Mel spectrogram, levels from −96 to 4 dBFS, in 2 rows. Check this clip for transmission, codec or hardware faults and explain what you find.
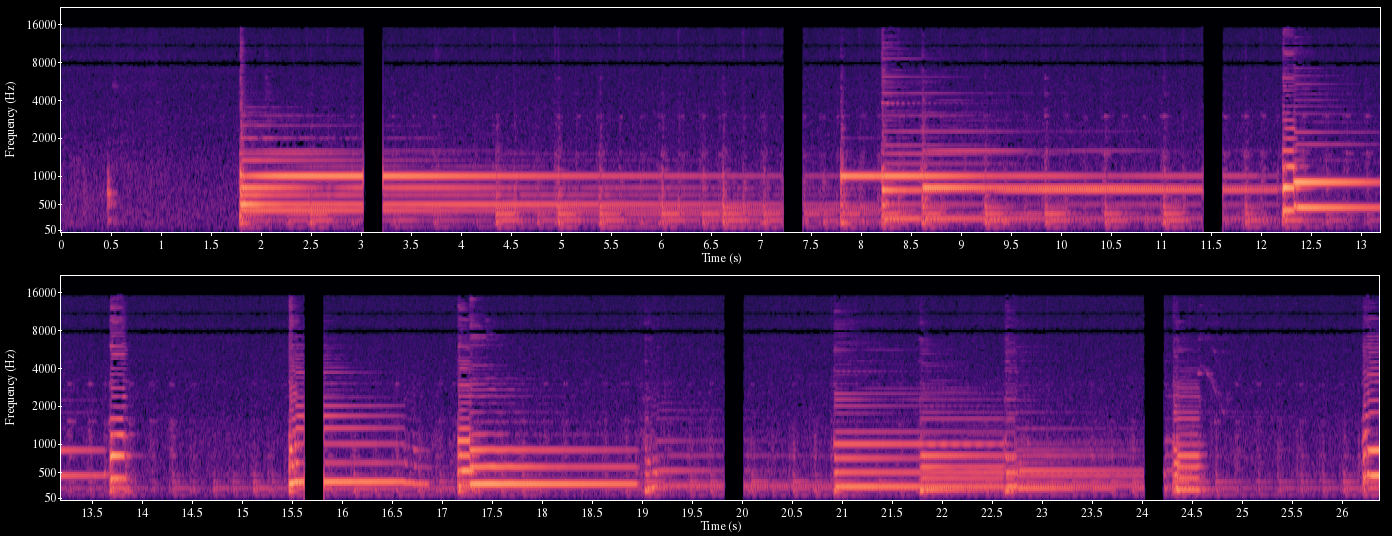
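One fault is present: gap between chunks. Silent holes of 200 ms start at 3.02, 7.22, 11.42, 15.62, 19.82 and 24.02 s, with 4-second blocks of audio between them. Silence is inserted at every chunk join rather than audio being dropped, so the sound stops and resumes at a steady 4.2-second rhythm.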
